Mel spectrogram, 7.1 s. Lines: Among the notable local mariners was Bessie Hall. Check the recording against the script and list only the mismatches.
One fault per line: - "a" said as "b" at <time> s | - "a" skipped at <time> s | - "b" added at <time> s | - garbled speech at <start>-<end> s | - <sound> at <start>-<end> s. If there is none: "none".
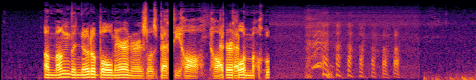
- "local" skipped at 1.7 s
- dropout at 2.5-2.6 s
- garbled speech at 3.1-4.0 s
- laugh at 4.5-6.1 s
